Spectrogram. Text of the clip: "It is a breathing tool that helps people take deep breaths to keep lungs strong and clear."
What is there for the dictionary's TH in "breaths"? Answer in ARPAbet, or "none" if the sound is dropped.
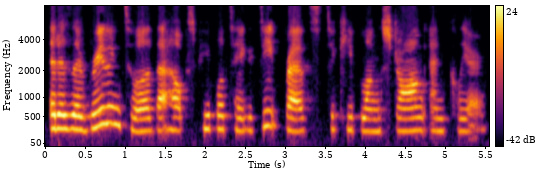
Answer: TH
